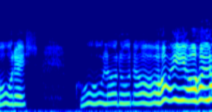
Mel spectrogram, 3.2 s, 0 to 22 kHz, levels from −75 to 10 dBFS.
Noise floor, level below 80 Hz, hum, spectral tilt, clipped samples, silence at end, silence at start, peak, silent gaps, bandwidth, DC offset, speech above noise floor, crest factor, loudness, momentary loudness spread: -55 dBFS; -58 dBFS; none; -2 dB/octave; under 0.1%; 0 s; 0 s; -10 dBFS; none; 10.5 kHz; under 0.1%; 30 dB; 16 dB; -27 LUFS; 19 LU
